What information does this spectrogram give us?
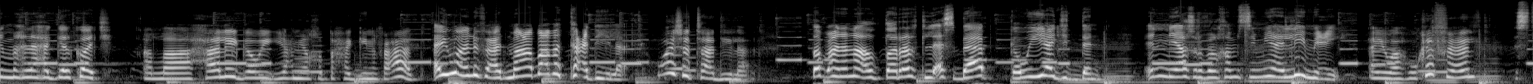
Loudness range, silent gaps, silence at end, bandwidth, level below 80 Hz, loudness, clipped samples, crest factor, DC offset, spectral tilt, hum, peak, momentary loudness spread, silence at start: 4 LU; none; 0 s; 20 kHz; -38 dBFS; -13 LUFS; under 0.1%; 14 dB; under 0.1%; -3 dB/octave; none; 0 dBFS; 14 LU; 0 s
